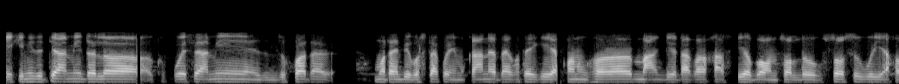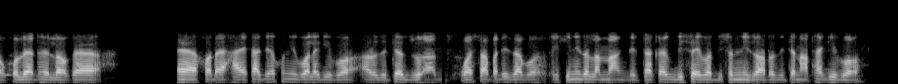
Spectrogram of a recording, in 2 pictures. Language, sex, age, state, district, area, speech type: Assamese, male, 30-45, Assam, Majuli, urban, conversation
